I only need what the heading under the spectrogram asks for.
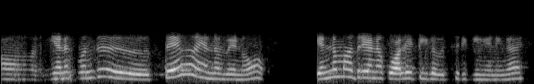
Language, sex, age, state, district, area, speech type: Tamil, female, 18-30, Tamil Nadu, Ranipet, rural, conversation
